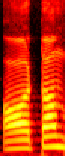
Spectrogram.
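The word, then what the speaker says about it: autumn: Example में लिखा है ऑटम, एन साइलेंट होता है, ऑटम पढ़ेंगे।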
